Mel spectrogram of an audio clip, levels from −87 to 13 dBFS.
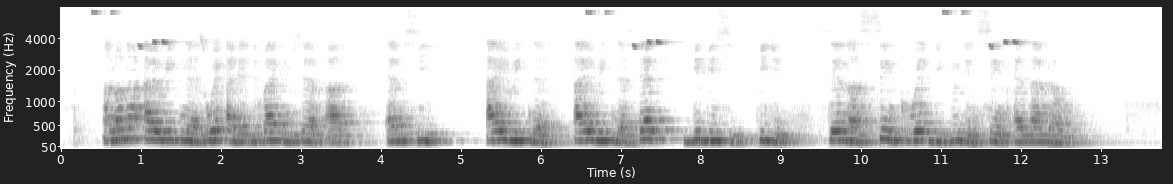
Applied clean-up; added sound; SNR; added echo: none; Chirp, tweet; 15 dB; reverberation time 0.9 s.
